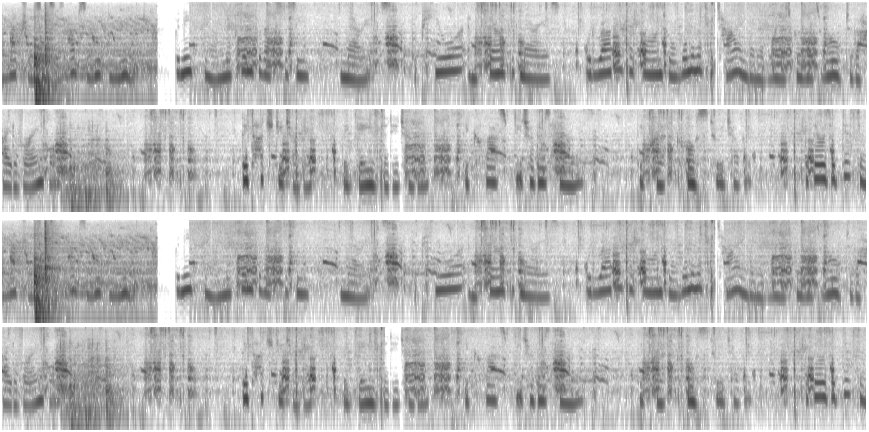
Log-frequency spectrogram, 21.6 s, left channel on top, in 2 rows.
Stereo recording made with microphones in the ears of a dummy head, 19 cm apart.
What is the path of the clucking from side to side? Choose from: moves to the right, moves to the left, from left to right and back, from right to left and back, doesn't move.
doesn't move.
